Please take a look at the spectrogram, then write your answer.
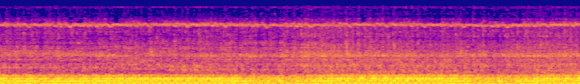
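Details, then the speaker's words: Supercharged car idling after a new belt was fitted, awaiting a tune: steady high-pitched squeal over an even idle; owners traced it to the alternator pulley. "The pulley, no? Oh, it's that one. That's pretty much the alternator that's doing that noise."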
